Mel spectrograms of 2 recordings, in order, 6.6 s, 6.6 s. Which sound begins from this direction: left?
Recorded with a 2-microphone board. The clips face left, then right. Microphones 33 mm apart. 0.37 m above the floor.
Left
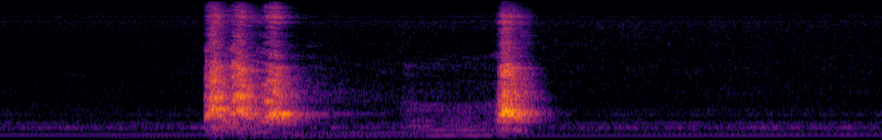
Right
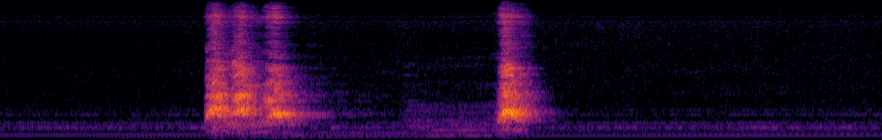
A dog barking, at 1.5 s.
